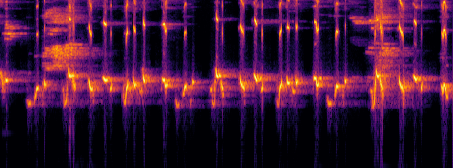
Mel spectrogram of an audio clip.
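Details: Sooty-headed bulbul singing loudly and continuously, used to lure silent or untrained bulbuls into answering; rapid chattering whistled phrases repeated several times a second with a few sharp clicks.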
